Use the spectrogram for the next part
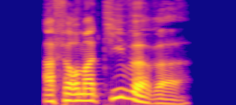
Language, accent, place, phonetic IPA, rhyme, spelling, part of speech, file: German, Germany, Berlin, [afɪʁmaˈtiːvəʁə], -iːvəʁə, affirmativere, adjective, De-affirmativere.ogg
- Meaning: inflection of affirmativ: 1. strong/mixed nominative/accusative feminine singular comparative degree 2. strong nominative/accusative plural comparative degree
